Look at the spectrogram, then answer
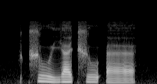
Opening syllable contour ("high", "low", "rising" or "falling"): falling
